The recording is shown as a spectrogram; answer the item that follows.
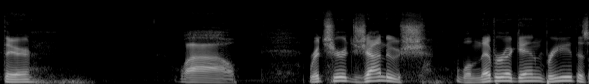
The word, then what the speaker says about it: Janusz: Richard Janusz will never again breathe as a free man. What is it? What is his last name? Janusz. Janice. Or Janus. I think it's pronounced Janusz. Okay.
